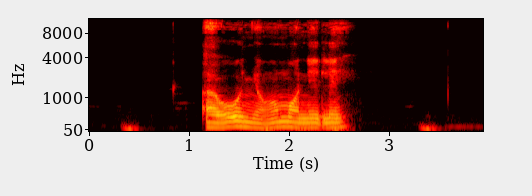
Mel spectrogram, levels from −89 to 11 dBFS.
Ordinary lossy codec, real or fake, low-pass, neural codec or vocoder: Opus, 24 kbps; real; 10.8 kHz; none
